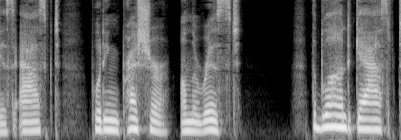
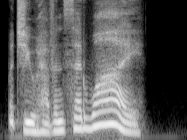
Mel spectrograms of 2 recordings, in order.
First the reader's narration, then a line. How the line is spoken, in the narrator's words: Darius responded in a reasonable tone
